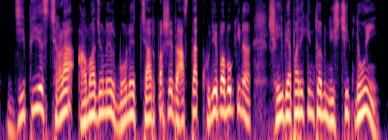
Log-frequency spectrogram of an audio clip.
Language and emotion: Bengali, fearful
